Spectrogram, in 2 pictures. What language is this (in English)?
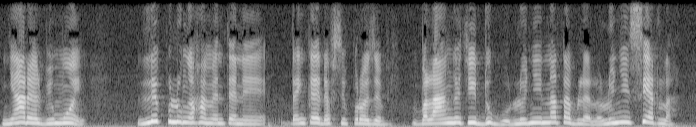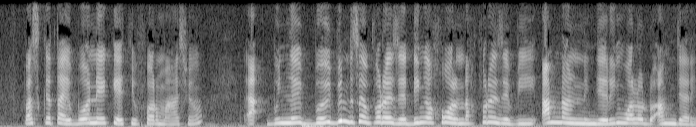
Wolof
